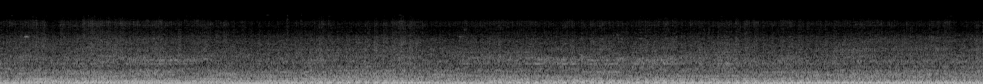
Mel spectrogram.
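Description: A tractor cab rattles and shakes over rough ground.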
